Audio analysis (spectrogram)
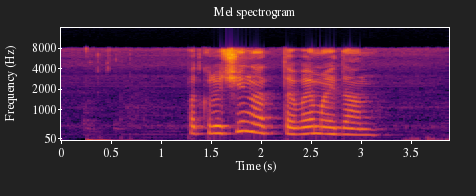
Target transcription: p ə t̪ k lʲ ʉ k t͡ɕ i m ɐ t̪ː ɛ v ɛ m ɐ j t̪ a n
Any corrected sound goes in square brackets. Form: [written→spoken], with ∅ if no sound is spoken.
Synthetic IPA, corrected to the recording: p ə t̪ k lʲ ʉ [k→∅] t͡ɕ i [m→n] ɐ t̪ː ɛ v ɛ m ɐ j [t̪→d̪] a n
